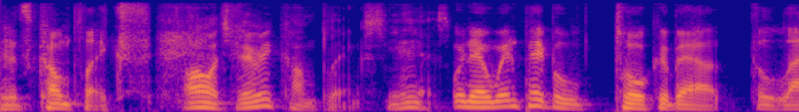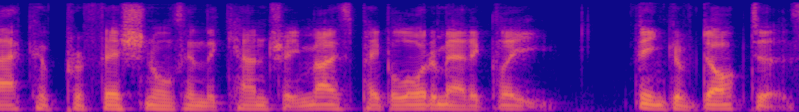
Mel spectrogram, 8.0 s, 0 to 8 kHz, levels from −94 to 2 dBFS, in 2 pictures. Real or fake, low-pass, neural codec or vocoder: fake; 7.2 kHz; vocoder, 44.1 kHz, 128 mel bands, Pupu-Vocoder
